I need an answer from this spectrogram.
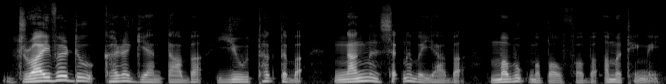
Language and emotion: Manipuri, neutral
